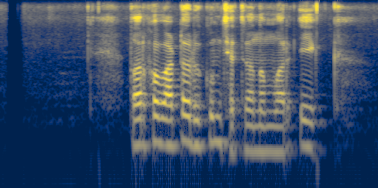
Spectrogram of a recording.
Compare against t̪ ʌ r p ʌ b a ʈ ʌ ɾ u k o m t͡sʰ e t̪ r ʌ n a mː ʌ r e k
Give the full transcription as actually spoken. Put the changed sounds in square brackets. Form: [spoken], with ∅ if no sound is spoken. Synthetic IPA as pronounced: t̪ ʌ r [pʰ] ʌ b a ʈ ʌ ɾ u k [u] m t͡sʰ e t̪ r ʌ n [ʌ] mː ʌ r e k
